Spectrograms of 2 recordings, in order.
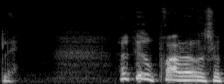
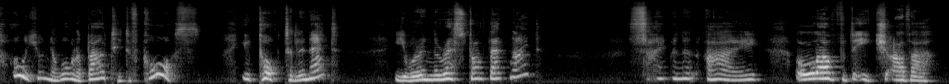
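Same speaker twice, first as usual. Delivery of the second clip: higher, bitter and defensive; bitter young woman; 8 semitones higher than usual. Acted. Jacqueline bitterly tells Poirot what happened. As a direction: push back at him with bitterness.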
